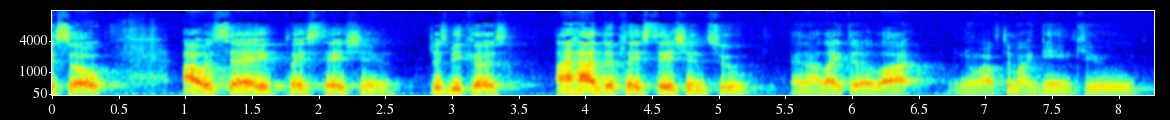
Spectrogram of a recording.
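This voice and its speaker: A man's voice: lowish voice, darkish tone. A young man whose first language is French, a music artist giving casual, laid-back interview answers with lots of fillers and frequent laughs.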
